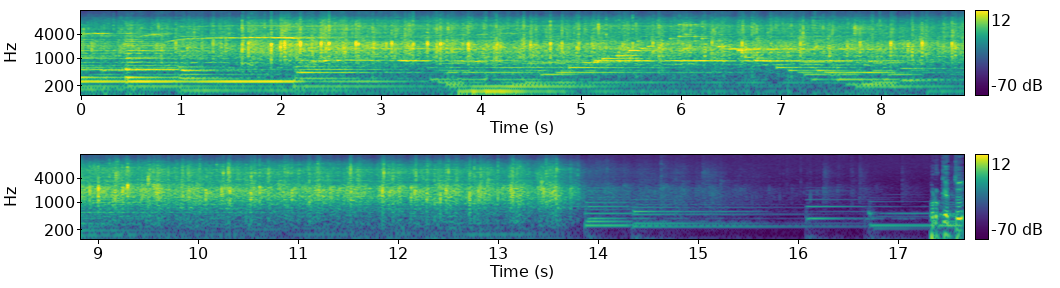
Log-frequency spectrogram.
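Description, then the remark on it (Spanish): Sustained applause from a large audience for a mother, about fourteen seconds, dense and steady, then cuts off, leaving a few soft sung or spoken tones. “Dele otro aplauso a mamá, Espíritu Santo.”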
